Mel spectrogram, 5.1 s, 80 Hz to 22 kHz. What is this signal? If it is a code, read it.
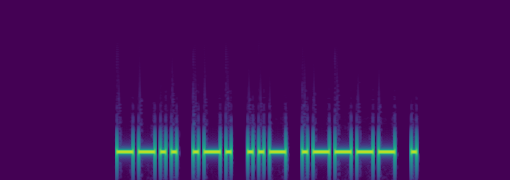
Morse code, heard as a keyed tone, about 22 wpm, 700 Hz. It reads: ZRU1E
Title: Code Groups - 5 Letter:Numbers - 22wpm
